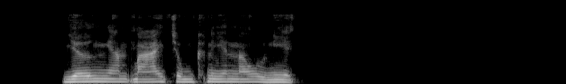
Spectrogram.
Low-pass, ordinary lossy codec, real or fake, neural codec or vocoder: 10.8 kHz; Opus, 32 kbps; real; none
